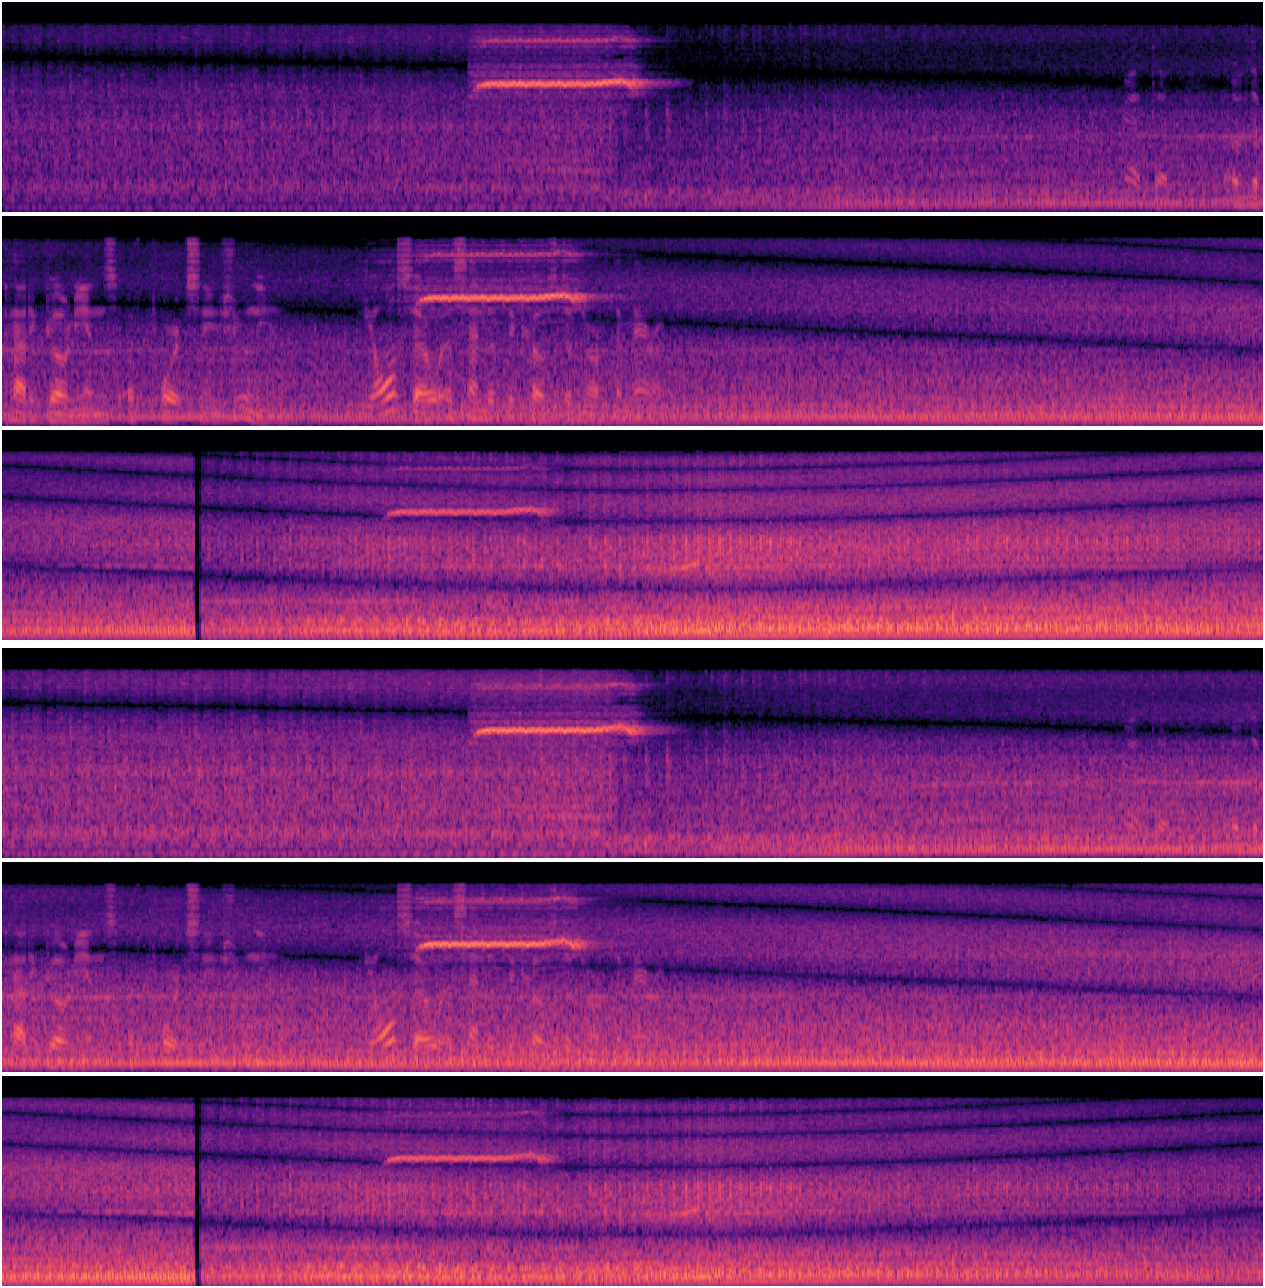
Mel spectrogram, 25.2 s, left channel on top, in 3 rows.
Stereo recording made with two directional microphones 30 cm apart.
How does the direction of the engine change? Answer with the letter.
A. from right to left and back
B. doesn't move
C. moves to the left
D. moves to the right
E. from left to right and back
C.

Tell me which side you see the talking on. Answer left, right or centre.
centre.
